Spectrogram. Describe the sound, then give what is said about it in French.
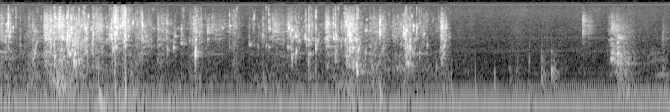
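Water trickles and sloshes as it is mixed with yeast in a basin to make bread dough: a run of irregular splashing, liquid bursts for about four seconds, then quieter, sparser dribbles. “Je prends l'eau dans une bassine, je la délègue avec la levure.”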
